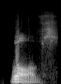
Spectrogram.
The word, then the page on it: wolves: American English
